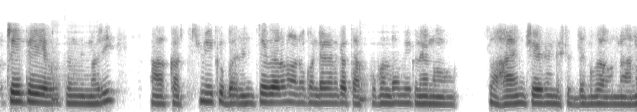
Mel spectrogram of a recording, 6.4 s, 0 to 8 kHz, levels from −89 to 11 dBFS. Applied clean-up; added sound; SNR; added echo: neural mask model DeepFilterNet 3.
